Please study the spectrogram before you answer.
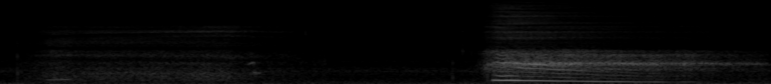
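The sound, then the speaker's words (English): A deep breath drawn in slowly through the nose, a soft airy inhale of a few seconds, then a short pause before a louder, sigh-like exhale released through the mouth that slowly fades out. “taking deep breaths in through my nose, holding that breath for a few seconds, and then releasing it through my mouth. And that sounded something like this.”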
